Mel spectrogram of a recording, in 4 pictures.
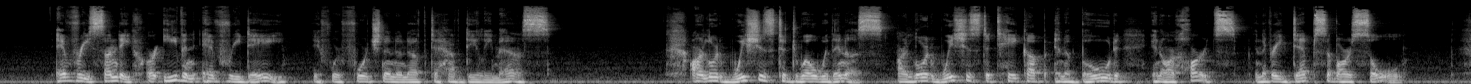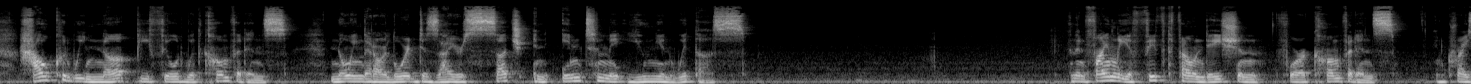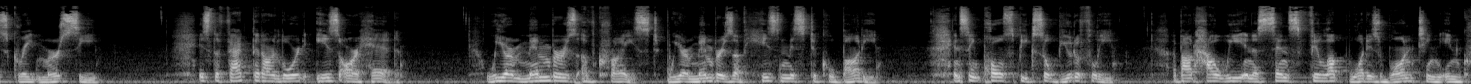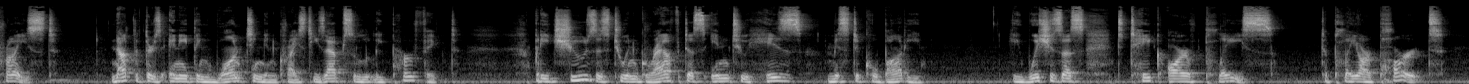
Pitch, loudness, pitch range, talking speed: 120 Hz, -18 LUFS, 115-140 Hz, 145 wpm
